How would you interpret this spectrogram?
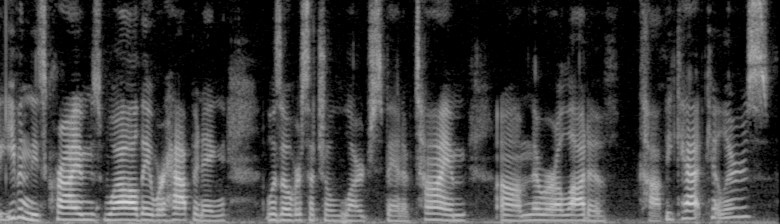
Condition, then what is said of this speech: No condition.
